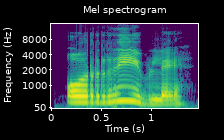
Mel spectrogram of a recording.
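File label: "horrible", slow, spanish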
